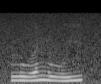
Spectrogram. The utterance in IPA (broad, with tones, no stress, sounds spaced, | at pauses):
l u˩˧ ə̯ n u˩˧ j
